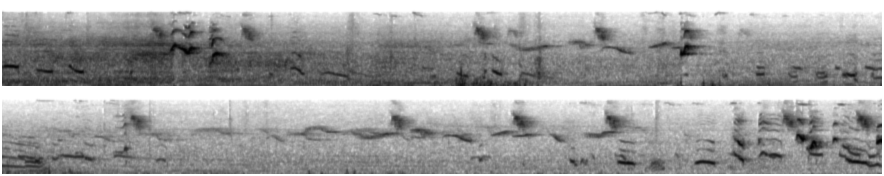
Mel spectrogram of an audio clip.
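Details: A female black-and-silver Miniature Schnauzer puppy gives high, thin whimpers and squeaky whines, with a person talking early on.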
